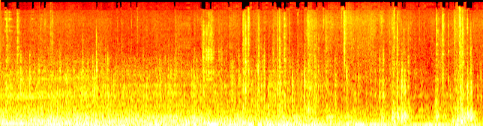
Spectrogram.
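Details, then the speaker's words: Jeep with manual gearbox running on a homemade fuel vaporizer, test drive: the engine labours with an uneven, sagging drone under road noise, then loses power and dies; owner suspects low vapor in the container and a sensitive air-fuel adjustment. "Well, there she goes. She died. Must be getting low on vapor in that container. Been Been running long enough to get low, so the adjustment for the air-to-fuel ratio is pretty sensitive."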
